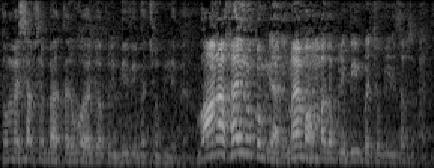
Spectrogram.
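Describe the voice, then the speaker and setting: A man's voice: mid-range voice, lively intonation, quick pace. A man with a Pakistani Urdu accent giving a Quran lesson in a mosque, reciting Arabic verses and explaining them with questions to the congregation. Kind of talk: mosque sermon, Quran commentary. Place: mosque hall. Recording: echoey mosque hall, faint noise.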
